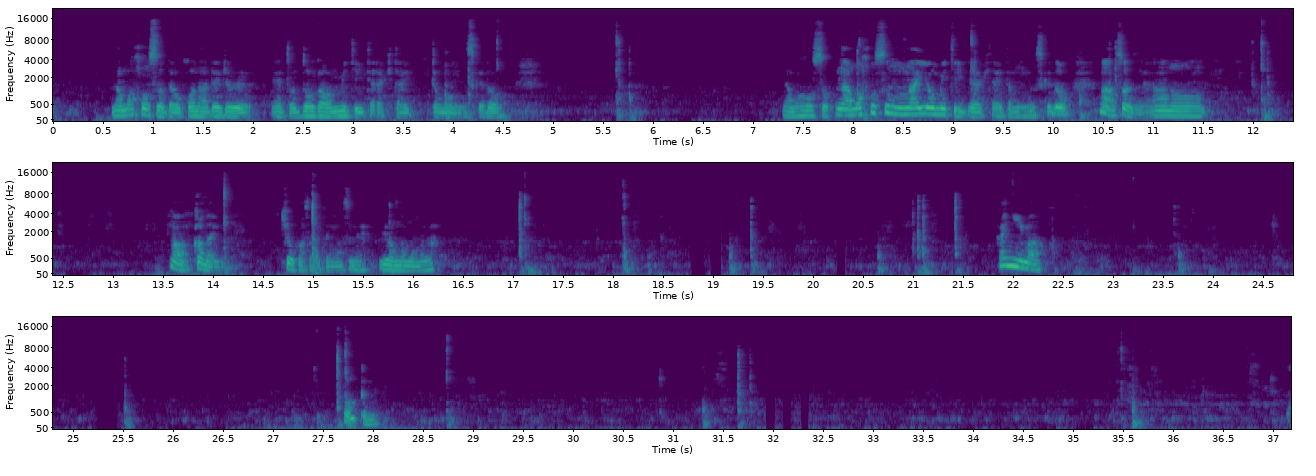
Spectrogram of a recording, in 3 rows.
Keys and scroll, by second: 10.2 ctrl+z.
